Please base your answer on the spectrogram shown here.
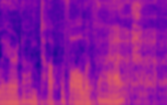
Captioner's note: laughter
